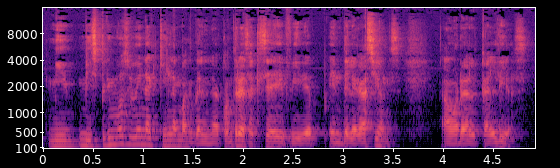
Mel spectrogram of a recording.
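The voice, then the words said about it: Mexico City chilango accent, sing-song. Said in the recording (Spanish): “Pues el chilango. ... Sí, se me marca mucho. Sí, dicen que hablamos cantaditos.”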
